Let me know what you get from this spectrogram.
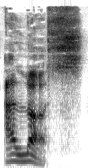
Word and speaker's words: Alus: Alice. I keep calling him Alice, but it's Alus, like Atlas without the T. – I don't know. I would have pronounced it Arus.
